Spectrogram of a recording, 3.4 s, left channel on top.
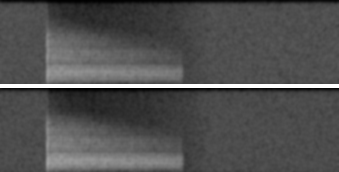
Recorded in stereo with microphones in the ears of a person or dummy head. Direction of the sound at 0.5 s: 20° right (ahead or behind).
